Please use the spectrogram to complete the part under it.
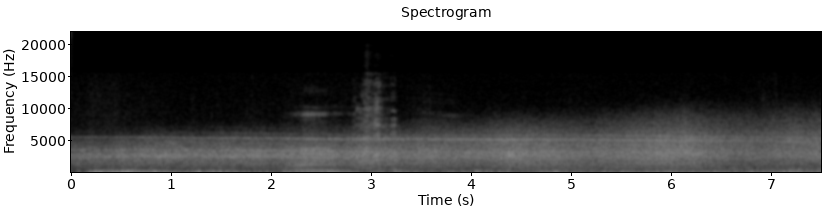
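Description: An SAS Airbus A320neo landing at Amsterdam Schiphol Airport in crosswind gives a loud, steady engine roar throughout, close and continuous, with possible faint talking beneath it.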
